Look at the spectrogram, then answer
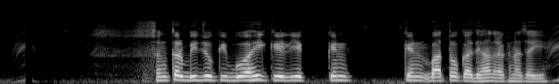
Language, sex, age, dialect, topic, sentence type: Hindi, male, 18-24, Marwari Dhudhari, agriculture, question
